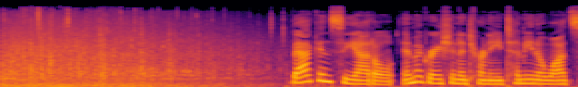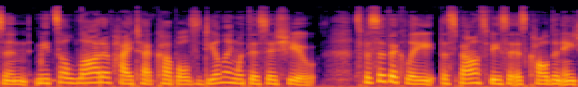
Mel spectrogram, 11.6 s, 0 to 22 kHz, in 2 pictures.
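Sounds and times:
monsoon rain pattering on surfaces: 0.0s - 3.0s
speech: 2.9s - 11.5s.

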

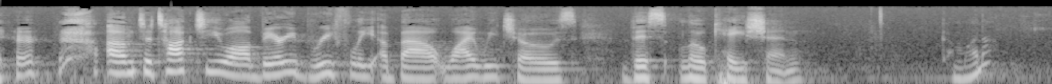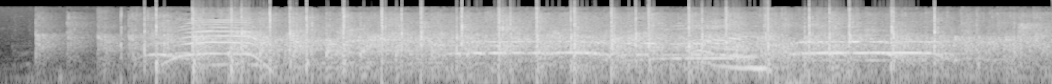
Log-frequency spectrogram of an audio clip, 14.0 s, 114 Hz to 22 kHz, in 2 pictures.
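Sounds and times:
speech: 0.0s - 5.4s, 6.3s - 6.7s
group of friends clapping at an event: 7.2s - 14.0s
people whooping and calling out over the applause: 8.0s - 8.9s, 10.0s - 13.4s.

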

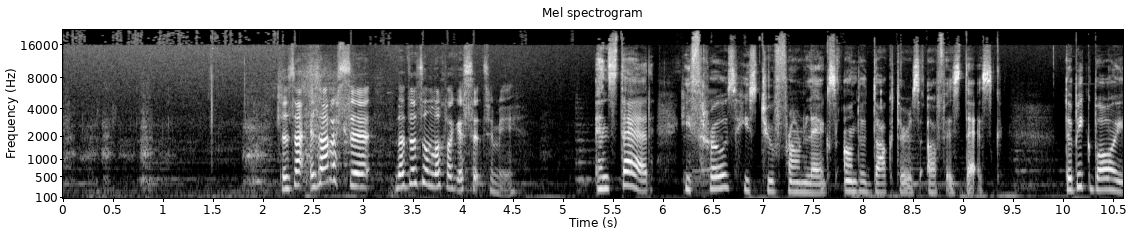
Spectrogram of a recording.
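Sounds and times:
dog panting: 0.0s - 5.1s
speech: 2.2s - 4.6s, 5.3s - 10.5s.

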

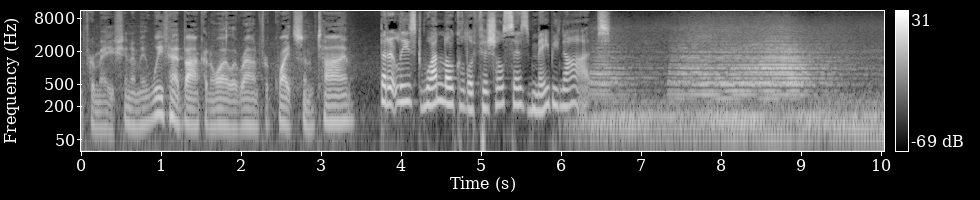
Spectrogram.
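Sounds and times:
speech: 0.0s - 6.8s
train horn sounding a sustained chord: 6.3s - 9.8s.

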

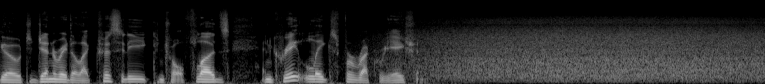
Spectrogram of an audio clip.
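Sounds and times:
speech: 0.0s - 4.6s
water rushing over a river dam: 3.7s - 7.6s.

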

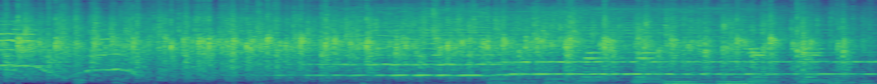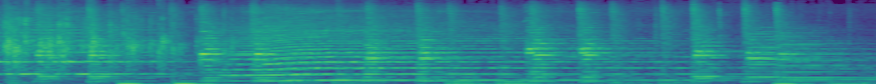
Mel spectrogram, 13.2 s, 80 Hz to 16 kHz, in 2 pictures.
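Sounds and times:
live audience clapping: 0.0s - 9.0s
band playing: 2.1s - 13.1s.

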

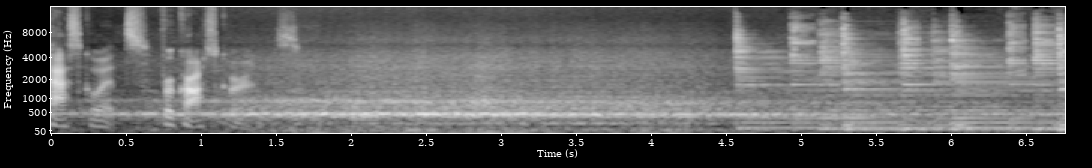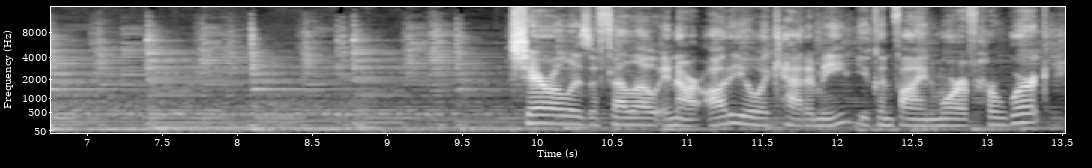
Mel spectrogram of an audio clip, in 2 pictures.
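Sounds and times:
train rumbling along the rails: 0.0s - 8.8s
speech: 0.1s - 5.2s, 9.9s - 13.5s.

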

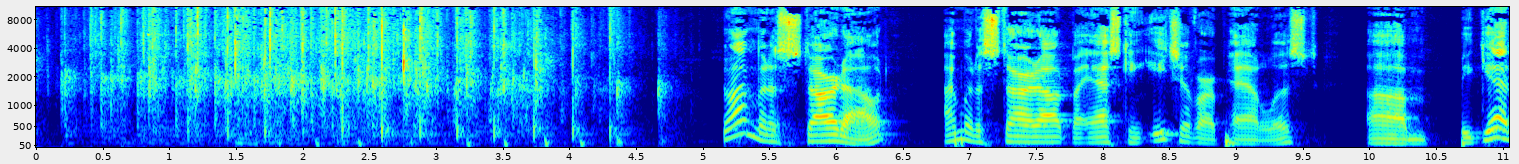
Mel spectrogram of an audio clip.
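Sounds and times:
audience applauding at an evening public event: 0.0s - 4.9s
speech: 5.2s - 11.0s.

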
